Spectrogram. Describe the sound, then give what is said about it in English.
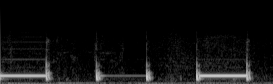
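A phone line busy signal during a problem with the phones: a steady mid-pitched tone pulsing on and off in regular half-second beeps, loud, with no voices. “I think we're having a problem there? with the phones.”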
